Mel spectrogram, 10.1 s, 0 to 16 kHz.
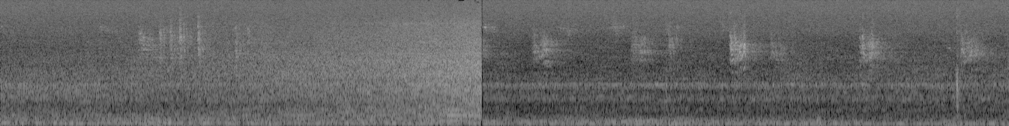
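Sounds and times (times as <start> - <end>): small birds chirping: 0.9 - 2.8, 8.6 - 10.0.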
